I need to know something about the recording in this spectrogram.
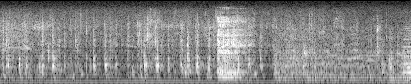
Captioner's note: clears Throat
